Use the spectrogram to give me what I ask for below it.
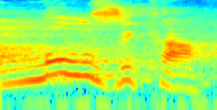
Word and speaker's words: música: Então aqui, ó, música. Olha a pronúncia. Música. Ela dá uma puxadinha, ela dá uma esticadinha.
